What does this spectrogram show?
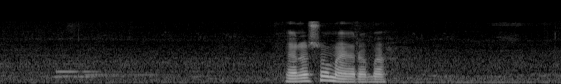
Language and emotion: Russian, neutral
